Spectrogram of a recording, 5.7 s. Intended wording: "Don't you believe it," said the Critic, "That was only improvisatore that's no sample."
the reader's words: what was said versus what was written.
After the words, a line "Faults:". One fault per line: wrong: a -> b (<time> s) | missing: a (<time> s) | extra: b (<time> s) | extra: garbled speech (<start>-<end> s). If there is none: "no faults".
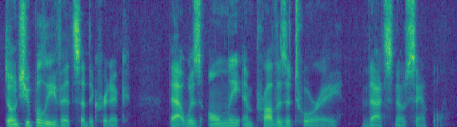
"Don't you believe it," said the Critic, "That was only improvisatore that's no sample."
Faults:
no faults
